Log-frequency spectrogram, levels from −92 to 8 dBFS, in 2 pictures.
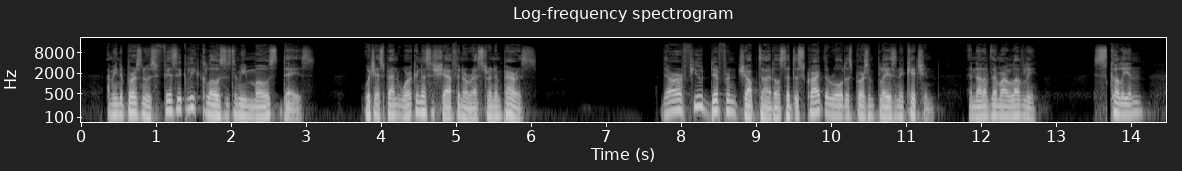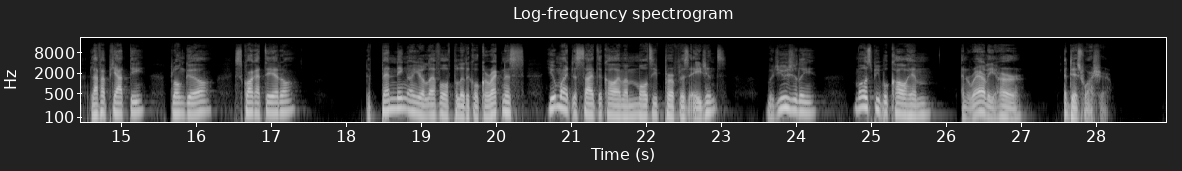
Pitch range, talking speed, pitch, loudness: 110-145 Hz, 160 wpm, 125 Hz, -21 LUFS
